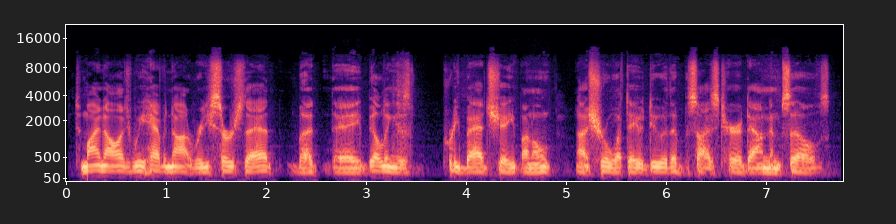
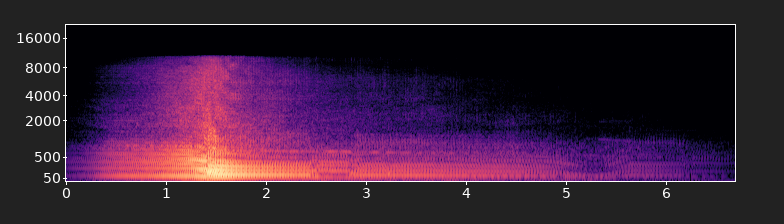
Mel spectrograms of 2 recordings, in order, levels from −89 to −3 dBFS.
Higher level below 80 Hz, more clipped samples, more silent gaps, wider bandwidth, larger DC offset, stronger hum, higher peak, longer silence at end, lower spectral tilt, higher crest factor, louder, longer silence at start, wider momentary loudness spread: second, -64 dBFS vs -34 dBFS; neither; neither; about the same, 11.5 kHz vs 11 kHz; neither; neither; about the same, 0 dBFS vs 0 dBFS; second, 0.15 s vs 2.95 s; second, -4 dB/octave vs -7 dB/octave; about the same, 16 dB vs 20 dB; about the same, -16 LUFS vs -15 LUFS; second, 0.1 s vs 0.4 s; second, 7 LU vs 28 LU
